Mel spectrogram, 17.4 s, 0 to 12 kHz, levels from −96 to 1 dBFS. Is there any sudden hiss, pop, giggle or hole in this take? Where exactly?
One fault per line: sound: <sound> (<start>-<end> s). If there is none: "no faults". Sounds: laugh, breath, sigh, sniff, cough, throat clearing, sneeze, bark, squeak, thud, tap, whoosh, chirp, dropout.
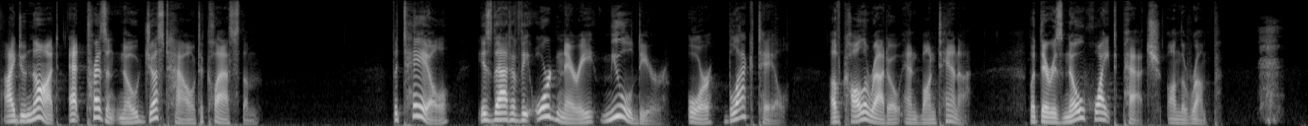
sound: sniff (16.8-17.1 s)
